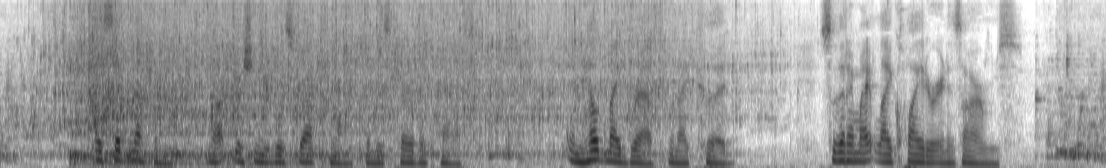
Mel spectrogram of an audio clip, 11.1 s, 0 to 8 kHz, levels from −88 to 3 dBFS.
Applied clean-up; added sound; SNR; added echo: none; Toilet flush; 4 dB; none.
